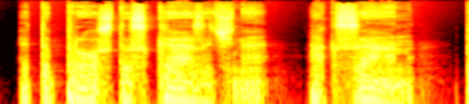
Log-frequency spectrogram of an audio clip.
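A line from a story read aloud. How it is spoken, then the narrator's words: Soft whisper. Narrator (Russian): прошептал тихо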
